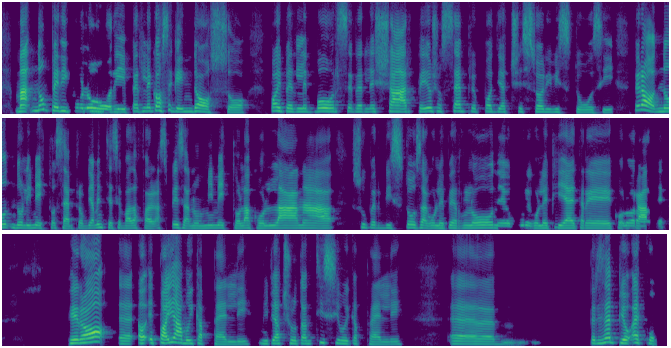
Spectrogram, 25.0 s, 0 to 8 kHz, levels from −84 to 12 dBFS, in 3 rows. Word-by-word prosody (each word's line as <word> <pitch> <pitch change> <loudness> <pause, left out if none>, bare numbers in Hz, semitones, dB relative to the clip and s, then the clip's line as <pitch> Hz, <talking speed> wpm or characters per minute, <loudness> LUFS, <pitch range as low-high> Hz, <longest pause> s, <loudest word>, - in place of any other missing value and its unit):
Ma 225 0 +10
non 330 +6 -2
per 260 -3 +3
i 250 - 0
colori, 215 -5 +2
per 230 -1 -5
le 245 0 -2
cose 280 -1 0
che 220 - -2
indosso, 200 -6 -1 0.3
poi 255 -1 +1
per 220 -3 -3
le 215 0 -2
borse, 225 +1 +1
per 210 0 -5
le 210 +1 -6
sciarpe, 210 -2 +3
io 235 +2 +2
c'ho 230 -1 -8
sempre 230 +1 -4
un 205 - -18
po' 215 -1 -4
di 205 0 -8
accessori 200 -1 -5
vistosi, 175 -2 -8 0.2
però 320 -5 +6
non 225 +2 -1
non 195 -1 -4
li 180 0 -5
metto 180 -1 -5
sempre, 170 0 -5
ovviamente 180 +3 -5
se 195 - -9
vado 170 +1 -3
a - - -17
fare 160 -1 -3
la - - -7
spesa 205 -5 -5
non 170 0 -8
mi 180 +1 -6
metto 175 -3 -6
la 175 +1 0
collana 175 0 +3 0.2
super 200 -5 -9
vistosa 190 +2 -4
con 175 +1 -6
le 170 -1 -4
perlone, 180 +1 -3
oppure 180 +2 -8
con 175 +1 -6
le 175 0 -3
pietre 175 -3 -1
colorate; 170 -3 -1 0.8
però, 270 +8 +9 0.2
ehm, 195 -2 -1
o 230 -1 +5
e 255 - 0
poi 250 +2 +6
amo 260 -6 +6
i 220 - -2
cappelli, 175 -4 -5
mi 200 -2 -6
piacciono 215 0 -1
tantissimo 215 +3 -3
i - - -4
cappelli, 175 -3 -7 0.6
ehm, 185 +4 -3 0.8
per 230 - -2
esempio, 265 -3 +3
ecco 260 -6 +1
200 Hz, 170 wpm, -22 LUFS, 175-225 Hz, 0.8 s, Ma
